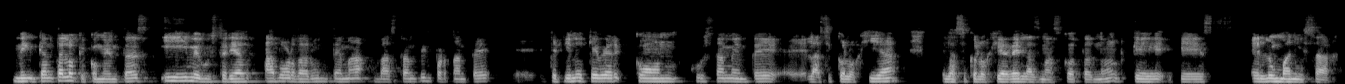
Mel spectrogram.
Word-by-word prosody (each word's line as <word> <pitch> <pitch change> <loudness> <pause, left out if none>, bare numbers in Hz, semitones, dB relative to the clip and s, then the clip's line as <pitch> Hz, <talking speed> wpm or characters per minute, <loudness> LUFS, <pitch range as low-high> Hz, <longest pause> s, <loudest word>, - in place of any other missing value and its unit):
Me 145 0 +6
encanta 150 +3 +3
lo 175 0 +4
que - - -7
comentas, 140 +4 -1
y 170 0 +3
me 160 -2 +5
gustaría 130 0 +1
abordar 140 -2 +1
un 135 -1 -6
tema 140 +1 -3
bastante 130 +2 -5
importante, 140 -1 -6 0.2
eh, - - -23 0.3
que 140 - -1
tiene 150 0 +1
que 150 - +4
ver 145 +1 +2
con 140 -1 +2
justamente, 140 -2 -2
eh, - - -14 0.3
la - - 0
psicología 140 +4 0 0.4
la 125 -1 +1
psicología 120 +1 +1
de 130 +1 +6
las 120 -2 -1
mascotas, 115 +1 -5
¿no? 135 +6 -3
Que 125 -2 0
que 120 -1 0
es 120 0 -14 0.2
el 135 -1 +4
humanizar. 125 -5 +3
135 Hz, 150 wpm, -23 LUFS, 125-145 Hz, 0.4 s, Me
